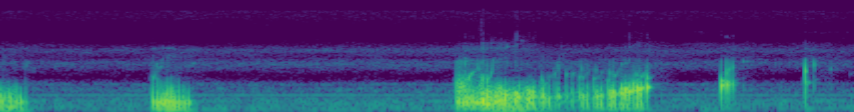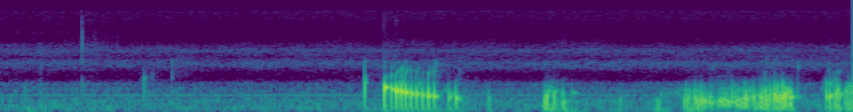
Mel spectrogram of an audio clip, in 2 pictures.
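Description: Bursts of gurgling, rumbling bowel sounds with short squeaks between quiet gaps: ordinary stomach growling, a normal finding.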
